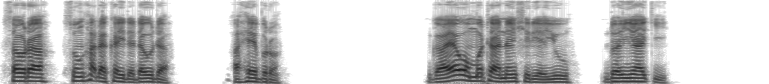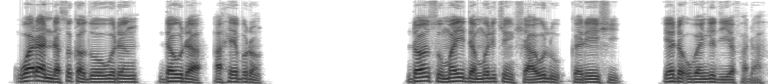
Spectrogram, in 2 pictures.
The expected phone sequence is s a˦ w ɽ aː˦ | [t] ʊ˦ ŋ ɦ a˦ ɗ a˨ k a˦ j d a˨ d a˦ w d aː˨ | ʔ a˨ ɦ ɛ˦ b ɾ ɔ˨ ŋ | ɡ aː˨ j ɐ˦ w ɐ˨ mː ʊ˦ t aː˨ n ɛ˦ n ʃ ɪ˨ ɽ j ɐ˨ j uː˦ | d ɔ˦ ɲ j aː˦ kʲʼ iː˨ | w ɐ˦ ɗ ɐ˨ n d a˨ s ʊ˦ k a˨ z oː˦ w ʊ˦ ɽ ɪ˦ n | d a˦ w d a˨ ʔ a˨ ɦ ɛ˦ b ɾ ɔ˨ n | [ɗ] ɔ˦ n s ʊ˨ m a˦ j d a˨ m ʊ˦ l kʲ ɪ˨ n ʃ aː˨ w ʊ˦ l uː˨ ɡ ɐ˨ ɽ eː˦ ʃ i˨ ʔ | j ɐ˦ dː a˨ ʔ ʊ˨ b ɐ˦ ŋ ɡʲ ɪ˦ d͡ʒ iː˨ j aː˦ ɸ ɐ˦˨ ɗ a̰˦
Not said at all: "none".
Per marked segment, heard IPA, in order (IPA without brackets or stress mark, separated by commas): s, d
